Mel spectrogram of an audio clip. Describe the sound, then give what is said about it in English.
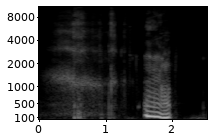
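A wet slurping celebration sip from a drink, followed by a short, loud voiced 'ahh' of satisfaction, with a few small mouth clicks around it. “Celebration sip.”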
